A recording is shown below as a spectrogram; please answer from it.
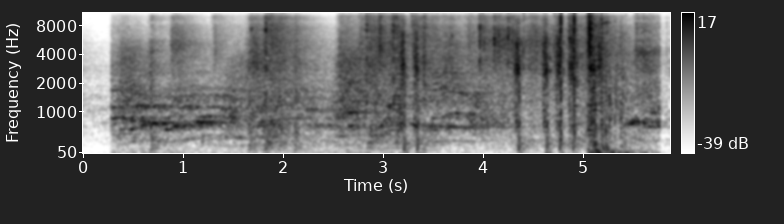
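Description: Several sharp airsoft gun shots from an M4 crack close by at a pistol airsoft field, some in quick bursts, over a steady rushing background with a few thuds and scattered voices.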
